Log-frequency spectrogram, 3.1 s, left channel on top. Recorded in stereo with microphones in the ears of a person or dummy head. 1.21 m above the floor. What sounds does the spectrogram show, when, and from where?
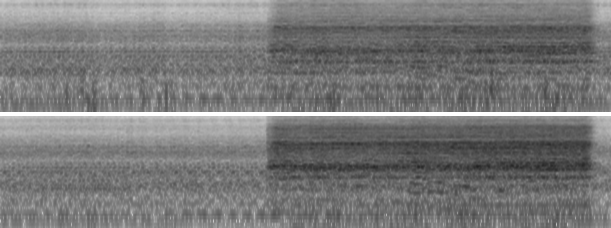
1.3 s crushing: 40° right (ahead or behind), 0.5 m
